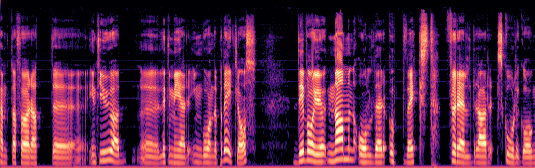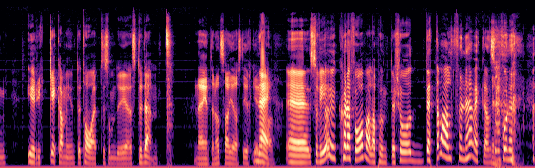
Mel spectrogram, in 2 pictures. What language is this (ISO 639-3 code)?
swe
